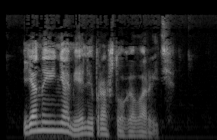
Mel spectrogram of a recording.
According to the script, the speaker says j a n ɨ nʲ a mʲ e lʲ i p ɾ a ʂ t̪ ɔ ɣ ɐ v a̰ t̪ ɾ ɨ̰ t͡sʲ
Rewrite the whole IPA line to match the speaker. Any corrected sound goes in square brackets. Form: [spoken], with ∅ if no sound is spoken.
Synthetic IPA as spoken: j a n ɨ nʲ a mʲ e lʲ i p ɾ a ʂ t̪ ɔ ɣ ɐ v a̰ [∅] ɾ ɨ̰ t͡sʲ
